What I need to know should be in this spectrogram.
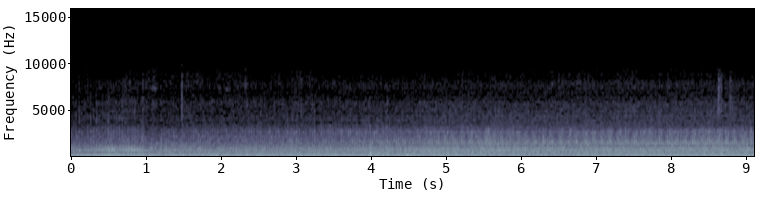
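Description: A vehicle engine rumbles steadily as it drives over a bumpy dirt track.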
